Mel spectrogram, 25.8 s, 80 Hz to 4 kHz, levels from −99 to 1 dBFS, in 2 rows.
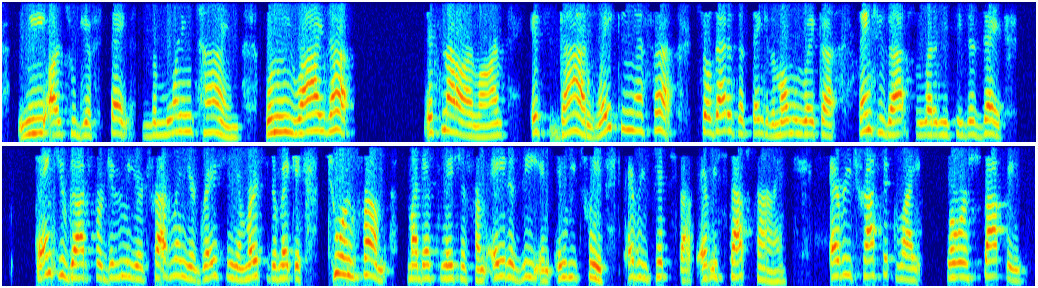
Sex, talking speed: female, 190 wpm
